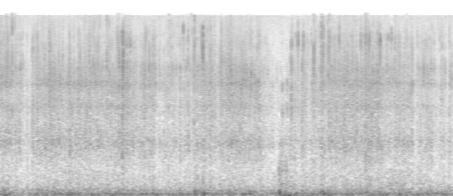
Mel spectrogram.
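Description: Two identical small pink silicone cleansing brushes, flat and solid with soft silicone bristles, are each held in one hand and scratched and tapped with long acrylic nails. A continuous dense, crinkly scratching fills the clip, with bright high rasping over a low rumble and short taps popping out now and then.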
